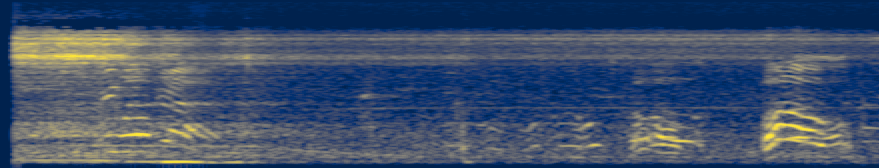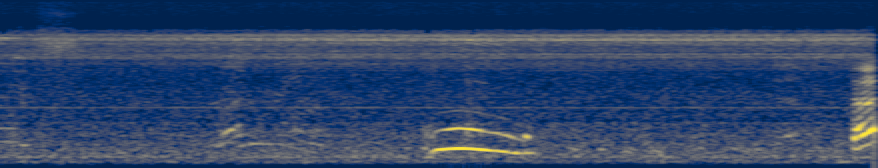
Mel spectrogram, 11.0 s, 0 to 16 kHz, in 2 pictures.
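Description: A few short, wordless calls from people's voices, at about 1 s, 4 to 5 s, 7 s and 8.5 s, over a steady faint high-pitched insect drone. The truck's engine is not clearly heard.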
